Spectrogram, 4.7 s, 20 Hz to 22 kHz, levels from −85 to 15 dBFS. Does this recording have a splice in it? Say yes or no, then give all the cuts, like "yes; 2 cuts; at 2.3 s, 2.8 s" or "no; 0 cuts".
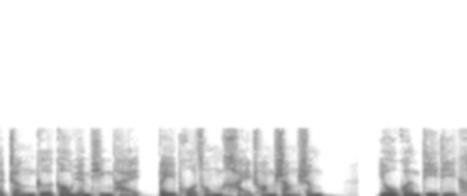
yes; 1 cut; at 3.6 s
